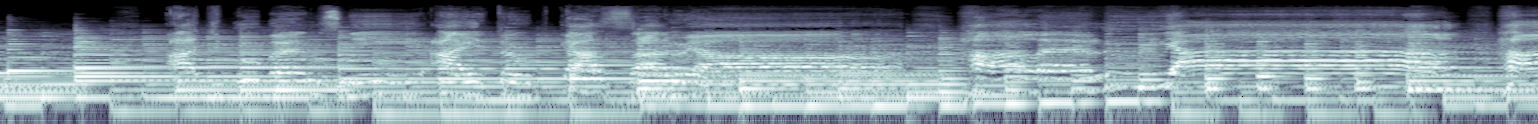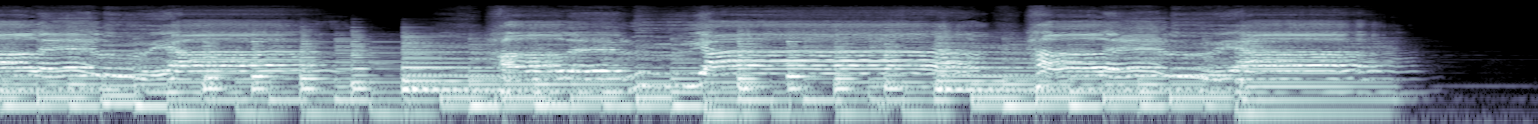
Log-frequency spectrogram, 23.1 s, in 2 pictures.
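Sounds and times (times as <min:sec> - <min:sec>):
piano: 0:00.0 - 0:23.0.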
